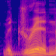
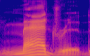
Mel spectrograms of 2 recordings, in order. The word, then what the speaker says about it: Madrid: They've even altered the pronunciation of the name. It's no longer Madrid. Now they're calling it Madrid.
